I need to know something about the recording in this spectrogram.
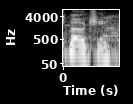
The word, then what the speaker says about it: bocce: You can go to Milo's, across the street from their office, play a game of bocce, and it's pronounced bocce. It's not bocce. It's Bochy. It's bocce.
